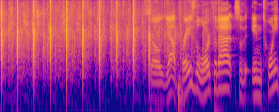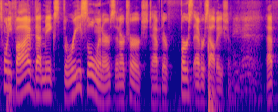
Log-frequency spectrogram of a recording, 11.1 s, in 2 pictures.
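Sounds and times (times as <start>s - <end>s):
church congregation clapping for a member's first salvation: 0.0s - 4.6s
speech: 3.0s - 11.1s.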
